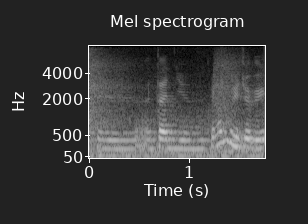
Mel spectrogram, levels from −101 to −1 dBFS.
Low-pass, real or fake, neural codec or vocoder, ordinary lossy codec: none; real; none; none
